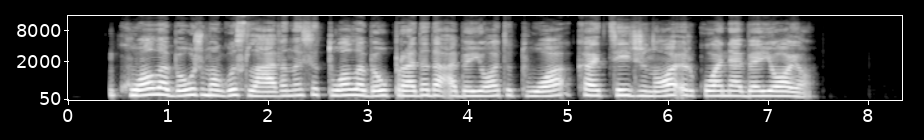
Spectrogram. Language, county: Lithuanian, Vilnius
